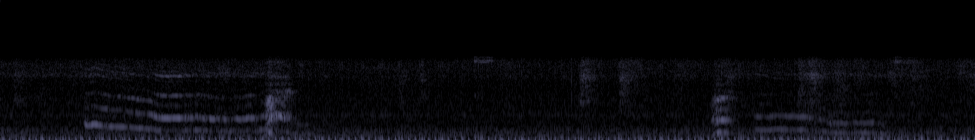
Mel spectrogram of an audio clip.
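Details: Female Springer Spaniel crying in front of a TV hunting show, giving drawn-out whines that fall gradually in pitch, one early and one later, with quieter sounds between and a constant low background hum.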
